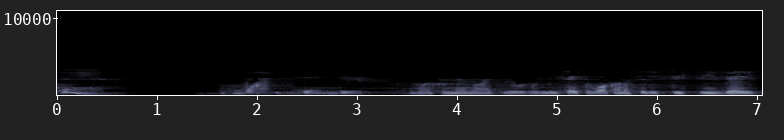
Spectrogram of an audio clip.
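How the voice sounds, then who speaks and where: A woman's voice: extremely low pitch, fairly even intonation, normal speed. An actress playing a solicitous, earnest middle-aged policeman's wife, loving and morally firm, in an old-time radio drama. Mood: worried, tender. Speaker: radio actor. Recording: narrow, fuzzy vintage radio sound.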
